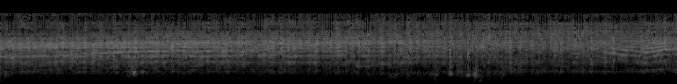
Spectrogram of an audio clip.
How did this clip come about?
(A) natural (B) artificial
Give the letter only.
B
